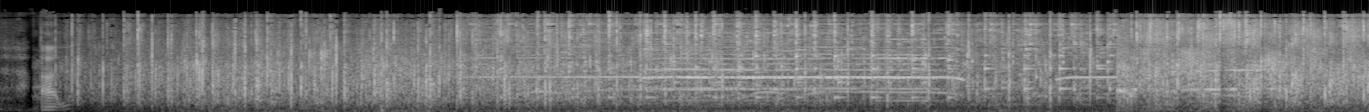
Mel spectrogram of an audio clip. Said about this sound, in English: You turn your cast your mind back to the COVID era, that is people across the UK applauding health workers fighting to battle coronavirus.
